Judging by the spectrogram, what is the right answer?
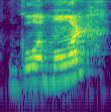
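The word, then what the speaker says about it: Goeiemore: It's pronounced like Goamore.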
